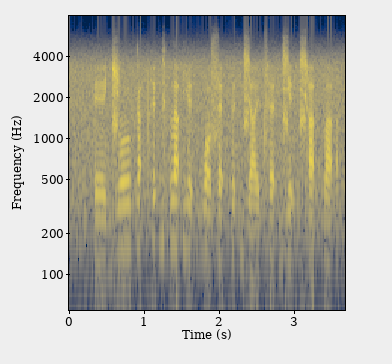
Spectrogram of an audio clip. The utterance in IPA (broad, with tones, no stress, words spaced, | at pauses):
ʔe˨ɪ̯d͡ʑo˦ʊ̯ ɡä˦ʔpʰɪ˦ʔɡɪ˦ʔlä˦ʔ jɪ˦ʔ bɔ̰˦˨sʰɛ˦ʔpɪ˦ʔ d͡ʑa˨ɪ̯tʰɛ˦ʔ d͡ʑḛ˦˨ɪ̯t͡ɕʰä˦ʔ pä˦ʔ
